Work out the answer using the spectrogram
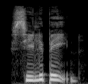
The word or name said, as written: sildeben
